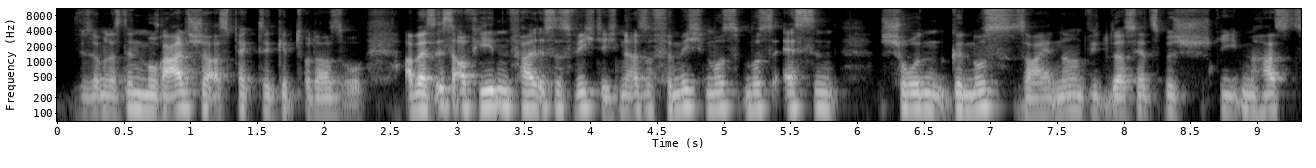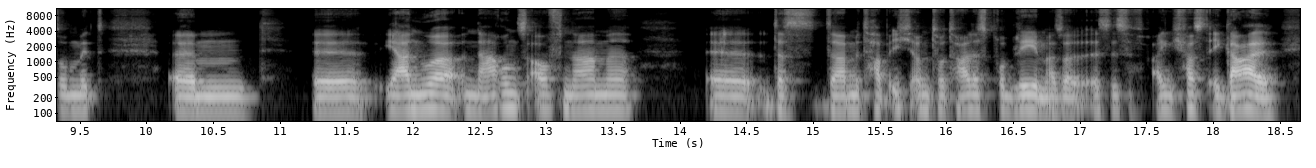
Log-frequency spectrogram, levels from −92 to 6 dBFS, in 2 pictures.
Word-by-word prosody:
wie 105 - -13
soll 110 +1 -4
man 110 - -2
das 105 - -4
nennen, 125 -1 +2
moralische 115 +2 +5
Aspekte - - -4
gibt - - -9
oder 100 -1 -1
so. 100 - -8 0.3
Aber 115 +3 +7
es 120 - +5
ist 150 0 +2
auf 135 0 +2
jeden 140 +1 +6
Fall 130 -2 +3
ist 130 - -2
es 125 - -4
wichtig, 125 -5 -3
ne? 115 - -3
Also 120 0 -3
für 120 0 -6
mich 135 +3 0
muss 125 +1 -2
muss 125 +1 -2
Essen 125 0 -2 0.3
schon 125 -1 0
Genuss 125 +2 0
sein, 100 0 -2
ne? 105 - -1
Und 115 -2 -4
wie 110 - -7
du - - -15
das 105 0 +1
jetzt 110 - -5
beschrieben 110 0 -6
hast, 120 0 -1
so 115 -1 -4
mit, 110 0 -3 0.5
ähm, 105 -1 +1 0.4
äh 105 0 +3 0.2
ja, 110 -1 +4
nur 115 0 +3
Nahrungsaufnahme, 115 0 -1 0.5
äh, 110 -2 0
das 140 - -6
damit 110 -3 -1
habe - - -3
ich 130 - -6
'n 110 0 -2
totales 110 +1 -3
Problem. 115 -1 +1
Also, 100 0 -1
es - - -7
ist 110 - -7
eigentlich 110 0 -4
fast 120 -1 -1
egal, 105 -2 +6
115 Hz, 185 wpm, -24 LUFS, 110-125 Hz, 0.5 s, Aber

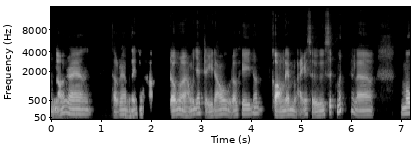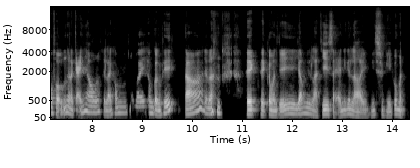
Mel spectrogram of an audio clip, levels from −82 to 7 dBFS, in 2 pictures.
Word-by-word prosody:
mình - - -5
nói 145 - +1
ra, 125 -3 +3 0.5
thật 85 - -1
ra 115 +1 -1
mình 100 - -9
thấy 100 - 0
cũng - - -6
h - - -4 0.4
đúng 105 +4 +5
rồi, 120 -6 +2
hổng - - -3
có - - -2
giá 140 +2 0
trị 95 -10 -4
đâu, 115 +4 0
đôi 110 - 0
khi 120 +2 -2
nó 140 +4 -5 0.3
còn 95 +1 +7
đem 110 +1 +1
lại - - -4
cái 125 - -2
sự 100 -3 -3
xích 160 +9 -4
mích, 190 +4 -3
hay 190 - -8
là 105 +1 0 0.6
mâu 140 +3 +3
thuẫn, 145 - +2
hay 155 - -1
là - - +1
cãi - - +4
nhau 160 -4 -1
nữa, 165 - -5
thì - - -4
lại - - 0
không 140 +1 -6 0.2
không 165 - -21
hay, 155 - 0
hông 155 -1 -3
cần 105 - +3
thiết. - - +1 0.2
Đó, - - +5
cho - - -3
nên - - +3 0.7
thiệt 115 0 +10
thiệt 105 -2 +1
là - - +4
mình 100 -1 +1
chỉ, 125 +6 0
giống 125 +4 +2
như 140 - -4
là, 100 -6 -1
chia 115 0 +3
sẻ 115 - -4
những 115 +3 -5
cái 125 - -1
lời, 80 -8 0
những 105 - -9
suy 105 +1 -5
nghĩ 90 0 -6
của 125 - 0
mình, 115 - -1
120 Hz, 270 wpm, -24 LUFS, 105-140 Hz, 0.7 s, thiệt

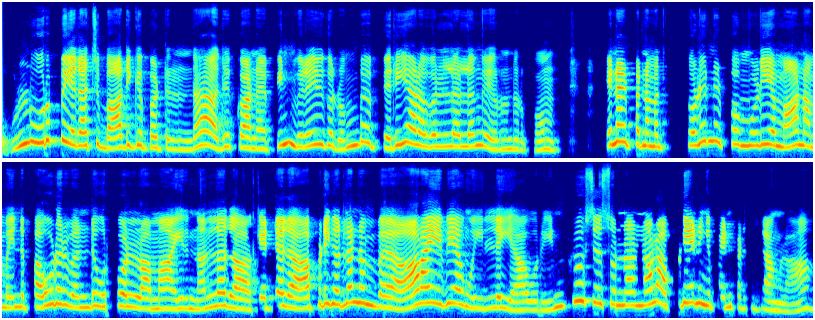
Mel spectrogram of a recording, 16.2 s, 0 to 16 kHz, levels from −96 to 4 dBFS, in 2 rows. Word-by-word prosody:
உள் 340 +4 +3
உறுப்பு 420 +1 +1
ஏதாச்சும் 300 -4 +1
பாதிக்கப்பட்டிருந்தா, 255 -3 -1
அதுக்கான 250 -3 -2
பின்விளைவுகள் 310 -4 0
ரொம்ப 325 +7 -2 0.2
பெரிய 340 +8 +1
அளவிலங்க 280 0 -2
இருந்திருக்கும். 210 -1 -9 0.6
ஏன்னா, 380 +4 +7
இப்ப 330 - -2
நம்ம 280 -1 0 0.3
தொழில்நுட்பம் 355 -3 -2
மூலியமா 305 -3 +2
நம்ம 265 -3 -2
இந்த 265 -2 -4
பவுடர் 330 +4 0
வந்து 260 +3 -4
உட்கொள்ளலாமா? 250 -6 -1
இது 235 - -7
நல்லதா! 265 -1 +1 0.2
கெட்டதா! 255 +1 +3
அப்பிடிங்கிறதலாம் 345 +5 +1
நம்ம 310 -4 -1 0.3
ஆராயவே 360 0 +5
அவுங்க 250 -5 -6
இல்லயா? 235 -5 -2
ஒரு 195 - -13
இன்ஃப்ளூயன்சர் 365 +5 -2
சொன்னனால 310 +3 +1
அப்பிடியே 365 +5 +3
நீங்க 305 -4 0
பயன்படுத்திட்டாங்களா? 215 -9 -7
285 Hz, 125 wpm, -23 LUFS, 245-330 Hz, 0.6 s, ஏன்னா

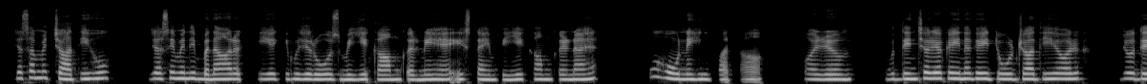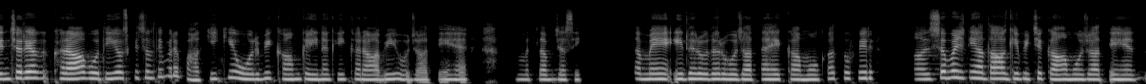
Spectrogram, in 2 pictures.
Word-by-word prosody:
जैसा 285 +2 -3
मैं 300 0 -2
चाहती 250 -1 +1
हूँ, 275 +2 0 0.4
जैसे 265 +1 -1
मैंने 275 0 +2
बना 240 0 +3
रखी 245 0 -4
है 250 - +1
कि 240 0 -10
मुझे 245 0 +1
रोज़ 235 -1 +1
में 225 - +3
ये 230 +1 +1
काम 225 0 +2
करने 220 0 +1
है, 230 0 +2
इस 235 - -5
टाइम 225 -2 +1
पे 220 - -4
ये 225 +2 +1
काम 235 0 -2
करना 230 0 0
है, 250 +3 +1 0.5
वो 360 -1 -8
हो 275 -5 +3
नहीं 235 -1 +2
पाता 115 +1 -5 0.5
और 235 -1 -2 0.7
वो 240 - -6
दिनचर्या 255 +3 +3
कहीं 270 -1 +2
न 260 0 +2
कहीं 265 -1 +3
टूट 245 -1 0
जाती 250 +1 +1
है 260 - +3
और 255 +1 +2 0.4
जो 270 0 -2
दिनचर्या 255 +4 +4 0.2
खराब 260 +1 +4
होती 260 -1 +1
है, 280 - +2
उसके 285 +1 -7
चलते 300 +4 -6
मेरे 390 +2 -5
बाकी 210 +3 -2
के 315 - -3
और 245 -4 +2
भी 275 +4 -1
काम 240 0 +1
कहीं 240 -2 +1
न 235 +1 +1
कहीं 235 +1 -4
खराब 225 -2 +1
ही 235 - +3
हो 235 -3 0
जाते 110 +1 -3
हैं। 115 0 +1 0.5
मतलब 225 0 -4
जैसे 225 0 -4 0.6
समय 245 0 +3
इधर-उधर 245 0 +2
हो 235 -1 +3
जाता 230 0 -1
है 235 0 +3
कामों 225 -1 0
का, 260 +5 -6
तो 275 +1 -6
फिर 285 +1 -3 0.4
अ, 245 0 -1
समझ 300 +6 +2
नहीं 295 0 -1
आता, 270 -1 +2
आगे 260 0 0
पीछे 255 +1 -2
काम 230 0 +4
हो 235 0 +2
जाते 230 -1 -1
हैं 225 0 +2
245 Hz, 210 wpm, -25 LUFS, 230-265 Hz, 0.7 s, दिनचर्या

